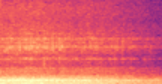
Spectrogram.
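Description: Steady low outdoor rumble that fades away steadily as the sound is faded out.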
